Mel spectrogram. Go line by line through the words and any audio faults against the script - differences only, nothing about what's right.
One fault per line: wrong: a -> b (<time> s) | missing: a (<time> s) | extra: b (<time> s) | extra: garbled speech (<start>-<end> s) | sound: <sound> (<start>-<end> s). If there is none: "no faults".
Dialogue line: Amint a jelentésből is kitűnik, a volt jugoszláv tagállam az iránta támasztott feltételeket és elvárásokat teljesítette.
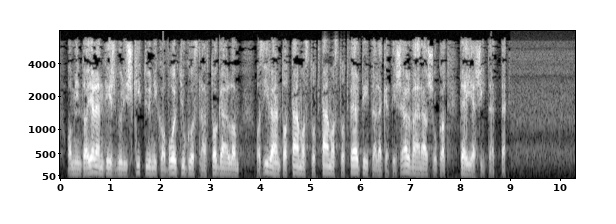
extra: támasztott (5.2 s)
